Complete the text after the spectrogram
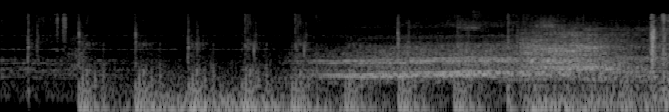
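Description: A young woman talks casually into a microphone.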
